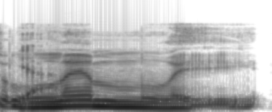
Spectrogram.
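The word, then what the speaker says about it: Laemmle: It's a weird spelling. Limley? – Yeah, it's Limley. L-E-H-M-L-E-Y.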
